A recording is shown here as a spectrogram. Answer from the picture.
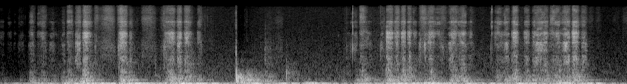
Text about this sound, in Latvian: Bišķīt izklausās, ka kāds kaut ko raksta. Tā arī izklausās, jā, un tā tas arī ir. Tā skan pildspalvu uz papīra.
